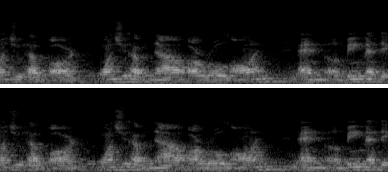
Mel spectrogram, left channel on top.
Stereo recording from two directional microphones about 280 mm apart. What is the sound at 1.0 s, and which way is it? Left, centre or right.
Speech, centre.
